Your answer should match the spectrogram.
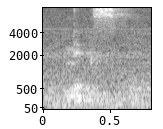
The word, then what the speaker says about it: Mx: It's spelled MX. Mix.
